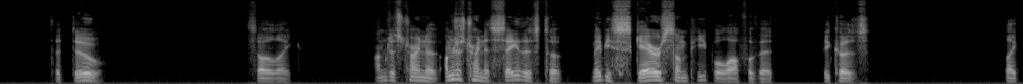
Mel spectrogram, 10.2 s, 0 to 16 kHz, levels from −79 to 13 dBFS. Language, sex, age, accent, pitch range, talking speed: English, male, 20-39, American, 95-120 Hz, 140 wpm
